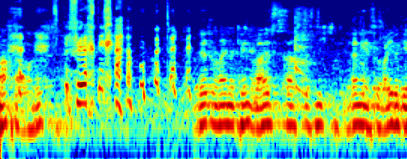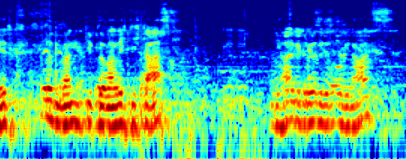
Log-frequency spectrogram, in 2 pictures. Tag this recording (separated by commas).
Speech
